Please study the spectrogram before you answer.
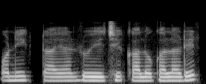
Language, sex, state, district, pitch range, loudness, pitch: Bengali, female, West Bengal, Cooch Behar, 175-185 Hz, -14 LUFS, 180 Hz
